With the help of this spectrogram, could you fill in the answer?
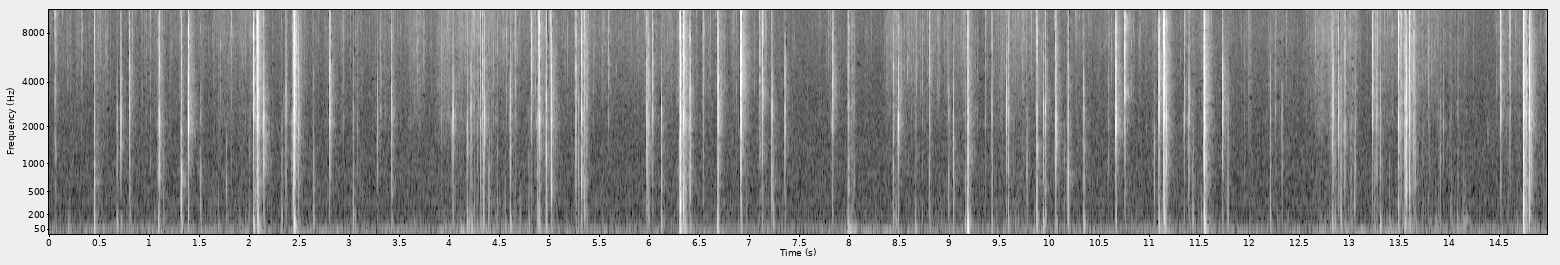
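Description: A folded, crinkled brown kraft paper sheet held in both hands is squeezed and crumpled with the fingertips close to the microphones. Dense crackling and crinkling pops burst irregularly across a broad range up to bright highs, with short sharp snaps standing out over a quiet background.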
